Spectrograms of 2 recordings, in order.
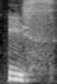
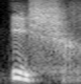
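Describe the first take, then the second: First: The ending has a plain s sound. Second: The ending has a sh sound. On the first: The speaker calls it right. "we pronounce it as is" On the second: The speaker calls it wrong. "we don't say ish"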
